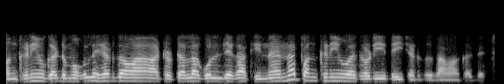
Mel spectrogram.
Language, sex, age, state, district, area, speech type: Sindhi, male, 45-60, Delhi, South Delhi, urban, conversation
